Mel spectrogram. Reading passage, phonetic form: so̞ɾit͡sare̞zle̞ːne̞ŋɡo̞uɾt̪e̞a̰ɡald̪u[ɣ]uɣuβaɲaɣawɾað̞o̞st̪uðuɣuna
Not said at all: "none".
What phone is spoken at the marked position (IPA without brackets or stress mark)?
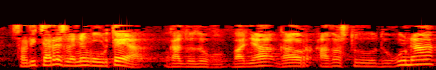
ð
